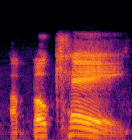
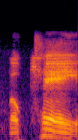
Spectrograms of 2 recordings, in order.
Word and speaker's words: bouquet: Bouquet. Bouquet is how we pronounce that. Bouquet.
